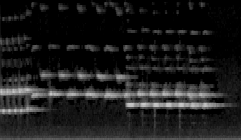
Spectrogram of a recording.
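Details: Male Russian wild green canary singing: high, sweet whistled phrases that shift between pitches, then a bright rapid trill, all loud and clear over a quiet background.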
